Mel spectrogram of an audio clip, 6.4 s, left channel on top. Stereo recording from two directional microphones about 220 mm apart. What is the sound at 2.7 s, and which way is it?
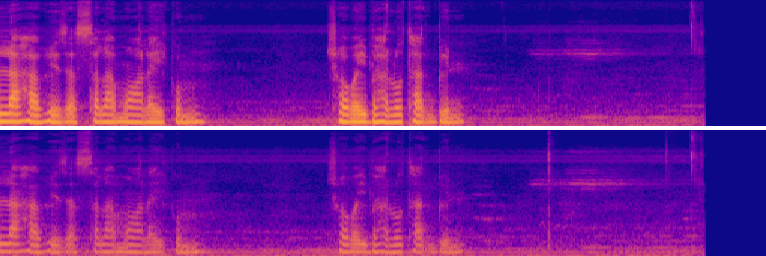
A woman's voice, 35° left (ahead or behind).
